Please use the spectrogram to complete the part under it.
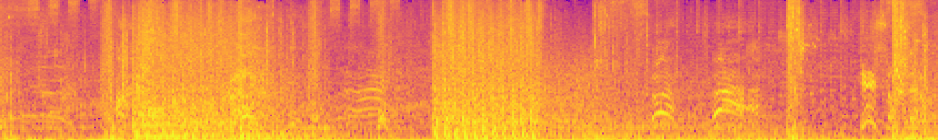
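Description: Rapid bursts of gunfire from a Gotham Knights video game fight crackle through busy combat noise, with repeated sharp volleys, impacts and mechanical clatter over several seconds, and a character's voice calling out between the shots.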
